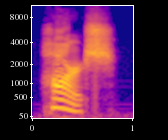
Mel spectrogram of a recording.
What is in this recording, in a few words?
"harsh", English, spelling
